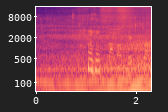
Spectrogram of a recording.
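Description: Road traffic approaching: the engine and tyre noise of a pickup truck and a bus, rising steadily in loudness as they near. A short, faint bit of a voice about a second in.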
